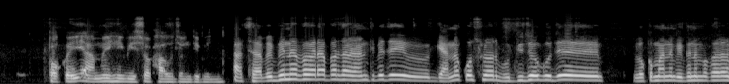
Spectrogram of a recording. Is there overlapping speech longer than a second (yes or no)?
no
